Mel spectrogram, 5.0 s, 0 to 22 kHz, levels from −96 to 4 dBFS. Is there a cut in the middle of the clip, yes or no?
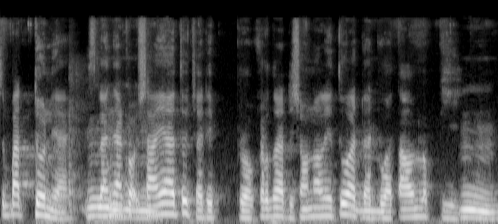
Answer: no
